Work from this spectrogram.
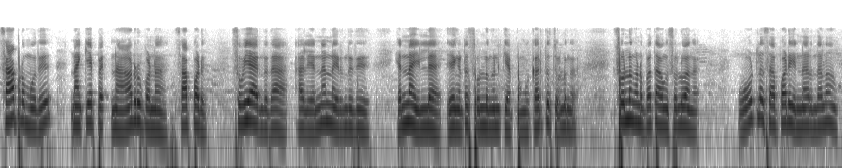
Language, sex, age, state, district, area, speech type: Tamil, female, 60+, Tamil Nadu, Tiruvannamalai, rural, spontaneous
